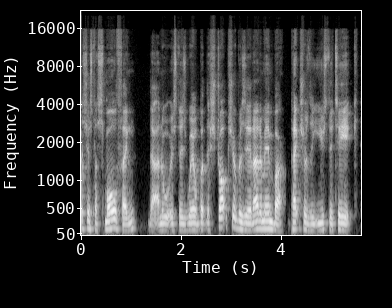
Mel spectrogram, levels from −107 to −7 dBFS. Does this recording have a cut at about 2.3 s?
no; 1 cut; at 4.1 s

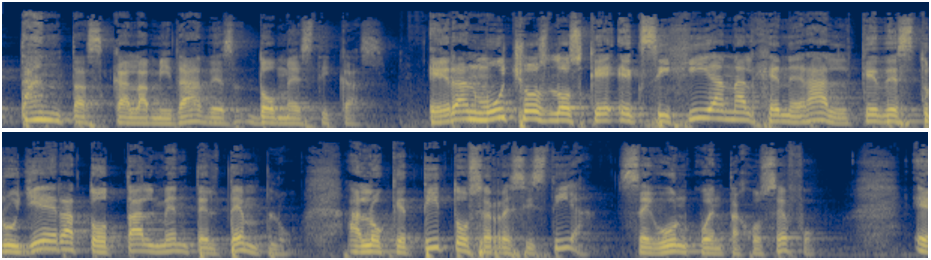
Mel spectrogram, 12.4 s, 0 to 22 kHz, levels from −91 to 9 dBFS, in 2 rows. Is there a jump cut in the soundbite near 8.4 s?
no; 1 cut; at 2.7 s

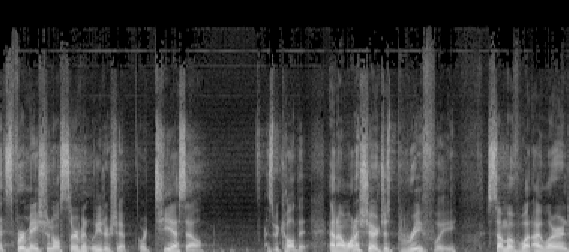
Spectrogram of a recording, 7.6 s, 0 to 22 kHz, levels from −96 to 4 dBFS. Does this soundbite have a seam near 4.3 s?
yes; 1 cut; at 4.3 s

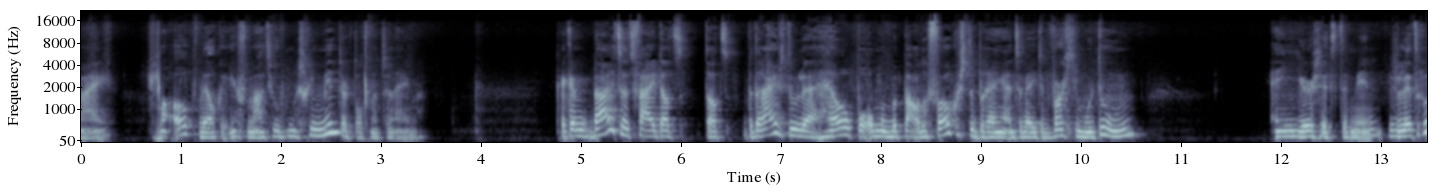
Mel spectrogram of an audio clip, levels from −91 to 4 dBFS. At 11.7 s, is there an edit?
no; 0 cuts

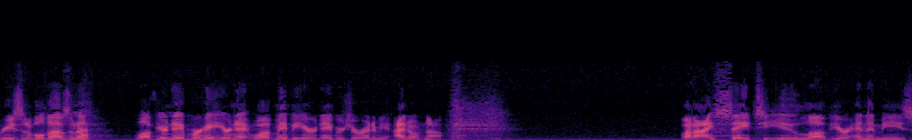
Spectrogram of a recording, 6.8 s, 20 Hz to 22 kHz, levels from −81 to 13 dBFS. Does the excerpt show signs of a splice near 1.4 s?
no; 0 cuts

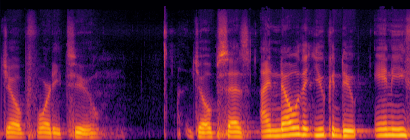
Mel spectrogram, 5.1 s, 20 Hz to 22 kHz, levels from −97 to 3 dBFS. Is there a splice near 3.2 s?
no; 0 cuts

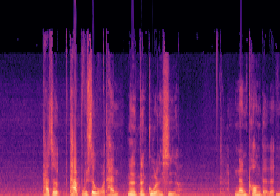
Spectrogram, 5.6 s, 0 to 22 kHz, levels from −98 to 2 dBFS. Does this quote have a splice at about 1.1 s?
no; 2 cuts; at 2.5 s, 4.6 s

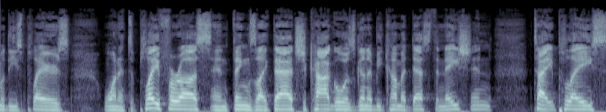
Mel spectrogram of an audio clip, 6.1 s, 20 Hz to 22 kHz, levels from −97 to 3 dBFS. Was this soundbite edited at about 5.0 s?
no; 1 cut; at 2.1 s

